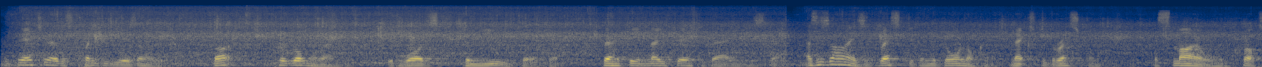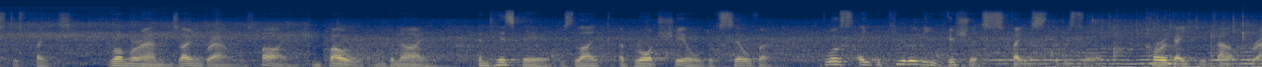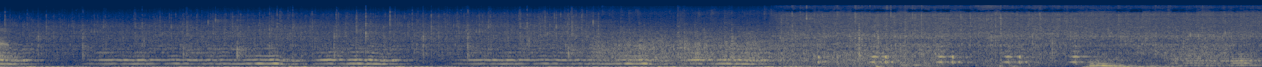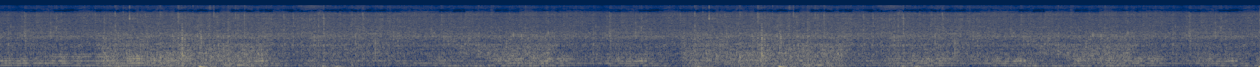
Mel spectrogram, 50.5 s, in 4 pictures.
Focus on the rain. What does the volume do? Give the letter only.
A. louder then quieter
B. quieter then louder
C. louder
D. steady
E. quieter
B.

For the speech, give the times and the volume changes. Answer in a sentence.
You can hear the speech from 0.0 to 25.5 s, at a steady volume.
